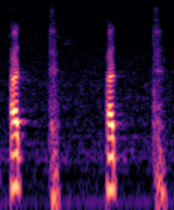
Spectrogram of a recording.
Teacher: Ini ta yang sukun ada sifat haesnya ada udara yang keluar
